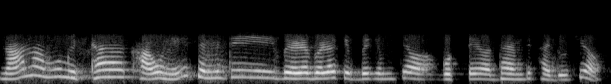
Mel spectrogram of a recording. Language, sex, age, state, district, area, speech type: Odia, female, 18-30, Odisha, Bhadrak, rural, conversation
